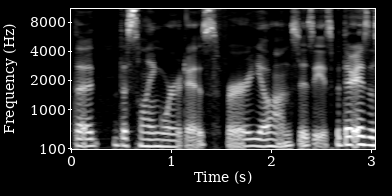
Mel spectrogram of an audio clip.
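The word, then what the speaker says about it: Johne's: So the last one is Johann's disease, and it's spelled like John's disease, but it is definitely pronounced Johann's.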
